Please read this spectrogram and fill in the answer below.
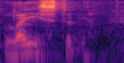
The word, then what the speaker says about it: Leiston: Well, that well-known connoisseur of the English language, Andy Waller, has been in touch to inform me that neither, is correct. He sent me proof that it's pronounced Leiston.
